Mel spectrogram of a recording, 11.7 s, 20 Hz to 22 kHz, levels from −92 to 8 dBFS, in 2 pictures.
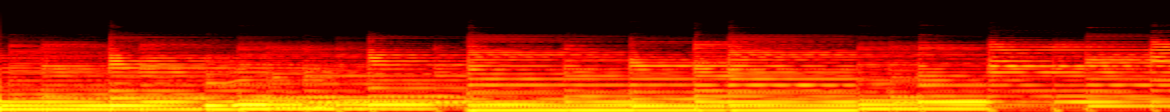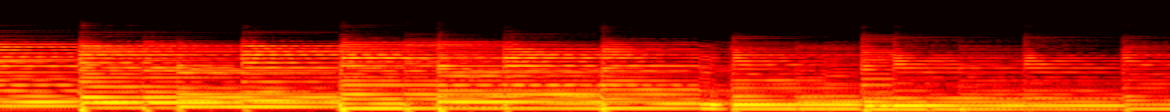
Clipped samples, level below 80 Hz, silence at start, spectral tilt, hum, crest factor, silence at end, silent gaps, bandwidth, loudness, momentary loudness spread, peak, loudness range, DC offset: under 0.1%; -46 dBFS; 0 s; -9 dB/octave; none; 14 dB; 0 s; none; 6 kHz; -21 LUFS; 8 LU; -6 dBFS; 4 LU; under 0.1%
